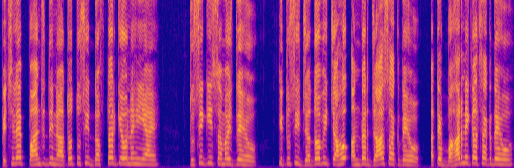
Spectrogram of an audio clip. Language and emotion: Punjabi, angry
